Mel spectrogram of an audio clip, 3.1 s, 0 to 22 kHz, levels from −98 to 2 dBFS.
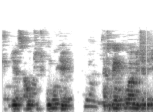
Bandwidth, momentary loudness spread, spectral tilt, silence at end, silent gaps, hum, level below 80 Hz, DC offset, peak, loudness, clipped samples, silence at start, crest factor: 7.4 kHz; 15 LU; -8 dB/octave; 0 s; 1.48-1.53 s; none; -52 dBFS; under 0.1%; -4 dBFS; -18 LUFS; under 0.1%; 0.05 s; 16 dB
